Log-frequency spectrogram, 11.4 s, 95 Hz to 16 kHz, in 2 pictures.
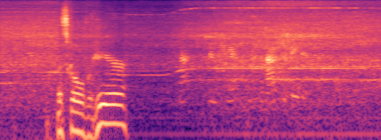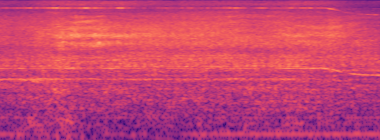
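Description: A Narwal S20 Pro wet-dry floor vacuum starts up and runs with a steady whirring hum while cleaning a big stain, after a brief spoken remark.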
